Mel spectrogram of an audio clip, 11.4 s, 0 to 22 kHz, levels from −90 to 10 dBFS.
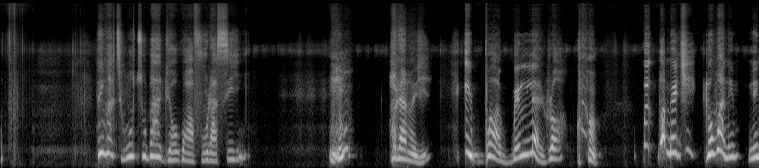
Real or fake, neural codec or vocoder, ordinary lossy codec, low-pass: fake; autoencoder, 48 kHz, 32 numbers a frame, DAC-VAE, trained on Japanese speech; none; none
